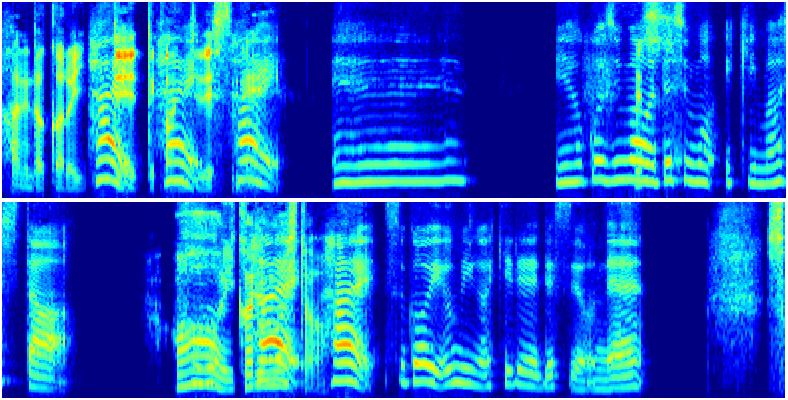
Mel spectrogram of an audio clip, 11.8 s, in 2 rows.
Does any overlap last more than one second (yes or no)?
yes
